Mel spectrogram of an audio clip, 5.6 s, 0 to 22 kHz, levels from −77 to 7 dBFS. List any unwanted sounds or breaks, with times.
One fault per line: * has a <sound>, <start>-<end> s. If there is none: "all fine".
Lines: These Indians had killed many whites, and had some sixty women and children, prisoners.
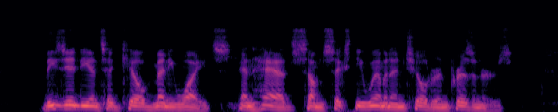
all fine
